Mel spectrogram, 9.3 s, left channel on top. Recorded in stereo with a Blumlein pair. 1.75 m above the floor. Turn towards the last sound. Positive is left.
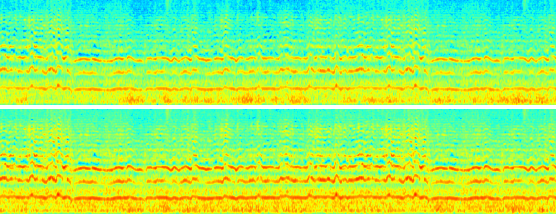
turn(degrees=-70)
